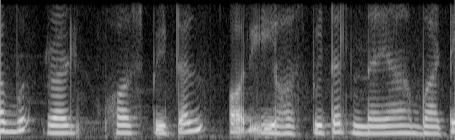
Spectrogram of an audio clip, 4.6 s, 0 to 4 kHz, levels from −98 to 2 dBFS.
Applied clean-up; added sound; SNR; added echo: none; none; none; none.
